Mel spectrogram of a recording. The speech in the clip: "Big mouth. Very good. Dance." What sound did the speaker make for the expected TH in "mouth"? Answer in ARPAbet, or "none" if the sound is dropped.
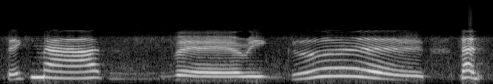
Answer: T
